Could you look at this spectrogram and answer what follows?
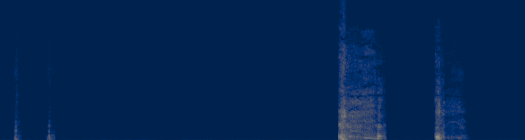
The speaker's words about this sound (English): This COVID stuff's a booger. And you get a dry throat, and when you do, you start coughing.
